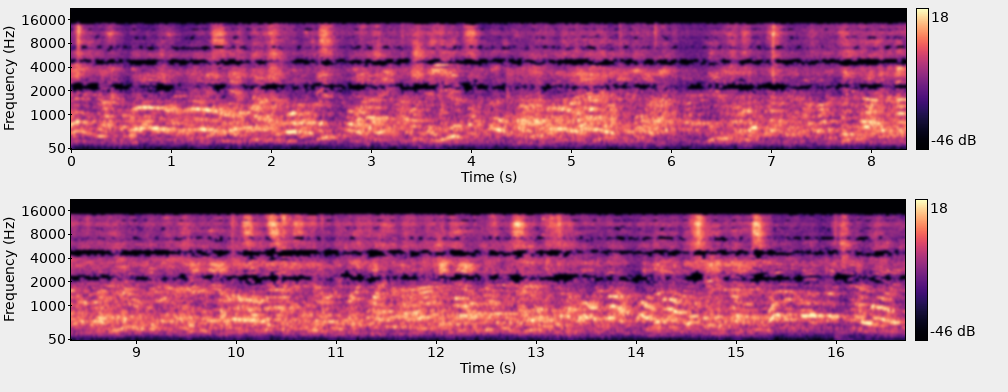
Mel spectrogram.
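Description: Several men talk loudly over one another nearby.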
